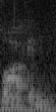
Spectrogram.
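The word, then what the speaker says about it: Wacken: __ ] it's with a W but it's pronounced walking uh that's right German w-a-k-e-n good old German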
